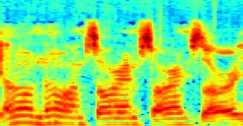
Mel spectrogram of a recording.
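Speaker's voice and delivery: acting out his own embarrassed self; flustered apology. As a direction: say sorry in a flustered rush. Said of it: "I'm like".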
